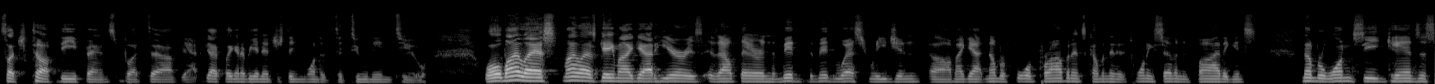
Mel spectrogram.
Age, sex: 30-49, male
